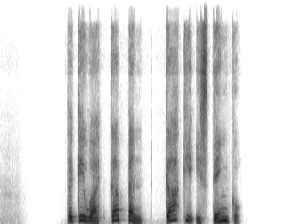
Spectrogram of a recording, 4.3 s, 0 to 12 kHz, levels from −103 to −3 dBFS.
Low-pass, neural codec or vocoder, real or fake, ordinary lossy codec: 10.8 kHz; codec, 16 kHz in and 24 kHz out, 0.4 kbps, LongCat-Audio-Codec, two codebook decoder; fake; Opus, 32 kbps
